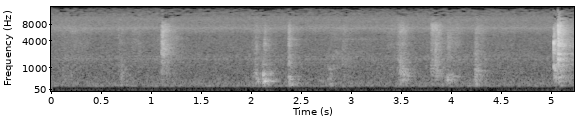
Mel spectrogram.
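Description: Objects being moved about on garage shelving, heard as a series of scattered knocks and clatters, the sharpest about five seconds in.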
